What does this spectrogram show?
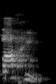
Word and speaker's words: Paris: It is a mix of R with letter Kh. Kh se khargosh in Hindi. So you have to Yes, mix ma'am. both of them. Kh. Jaise we take out the cuff from our throat.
